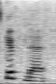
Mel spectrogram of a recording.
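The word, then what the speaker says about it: SCiPNET: Pronounced skipnet. It's SCP's internal network.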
